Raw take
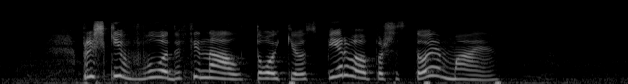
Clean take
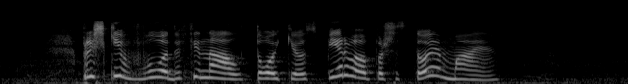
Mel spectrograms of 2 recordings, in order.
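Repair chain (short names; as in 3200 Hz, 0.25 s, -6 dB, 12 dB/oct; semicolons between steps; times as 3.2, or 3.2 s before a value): de-plosive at 2.88/4.23/4.94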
